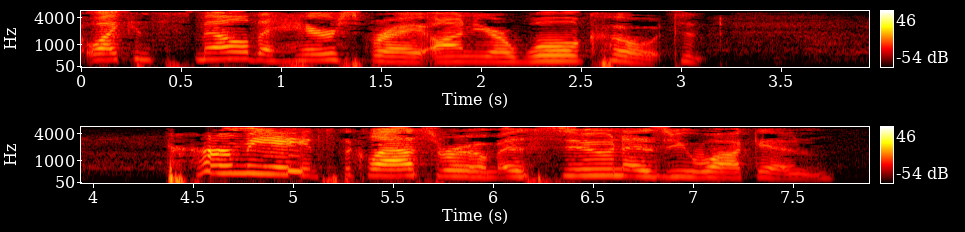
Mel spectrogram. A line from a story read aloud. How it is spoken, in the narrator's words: laughed and she said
